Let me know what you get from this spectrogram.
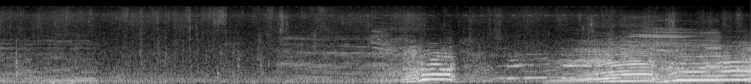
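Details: Cattle lowing at a Moseley livestock sale in Alabama: quiet rumble for several seconds, then a loud drawn-out moo with falling harmonics near the fourth second and a longer wavering moo toward the end.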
